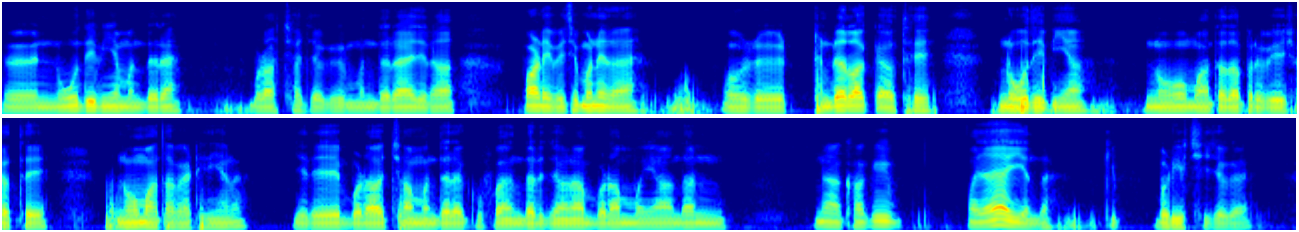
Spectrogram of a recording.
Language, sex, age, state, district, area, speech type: Dogri, male, 30-45, Jammu and Kashmir, Jammu, rural, spontaneous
